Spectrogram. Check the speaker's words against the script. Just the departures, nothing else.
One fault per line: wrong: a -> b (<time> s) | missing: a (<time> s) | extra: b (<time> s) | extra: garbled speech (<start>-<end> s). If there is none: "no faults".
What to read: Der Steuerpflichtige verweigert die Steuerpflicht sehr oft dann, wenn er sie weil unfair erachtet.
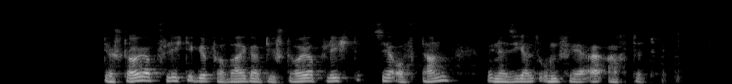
wrong: weil -> als (5.2 s)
